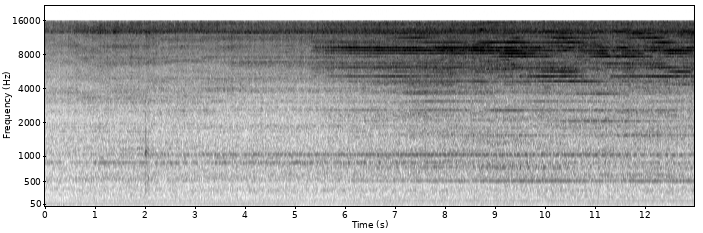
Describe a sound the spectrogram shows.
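A band saw runs with a steady hum and whine.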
